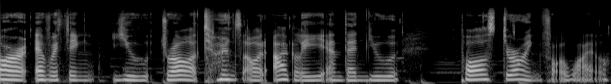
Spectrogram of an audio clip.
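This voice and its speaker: A woman's monotone, flat delivery at a fairly slow pace, with music in the background. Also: medium pitch for a woman. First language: not English. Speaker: art content creator. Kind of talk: casual chat while drawing. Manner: hesitant, with filler words.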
